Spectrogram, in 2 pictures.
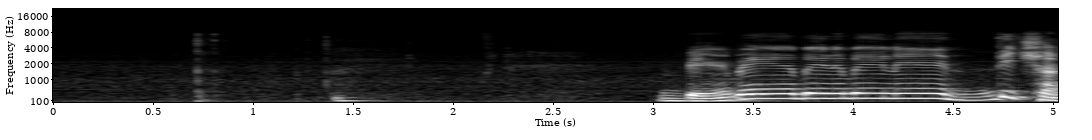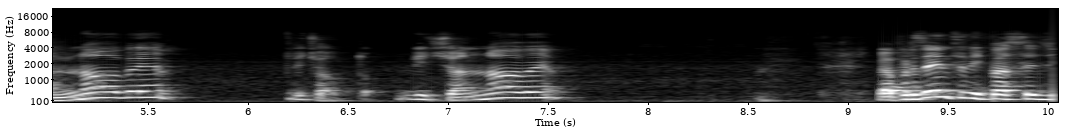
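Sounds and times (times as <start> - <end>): computer mouse clicking: 0.7 - 1.5.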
